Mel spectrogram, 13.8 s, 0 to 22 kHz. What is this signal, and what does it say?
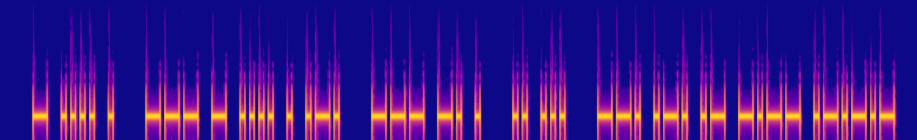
Morse code, heard as a keyed tone, about 17 wpm, 700 Hz. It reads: THE OTHER ONE IS GRAY.
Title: Additional Easy Phrases 17wpm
